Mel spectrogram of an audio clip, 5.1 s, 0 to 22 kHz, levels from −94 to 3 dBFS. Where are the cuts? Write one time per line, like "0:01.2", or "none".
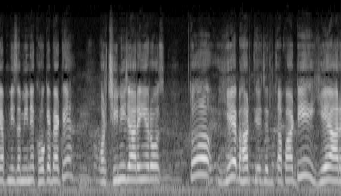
none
